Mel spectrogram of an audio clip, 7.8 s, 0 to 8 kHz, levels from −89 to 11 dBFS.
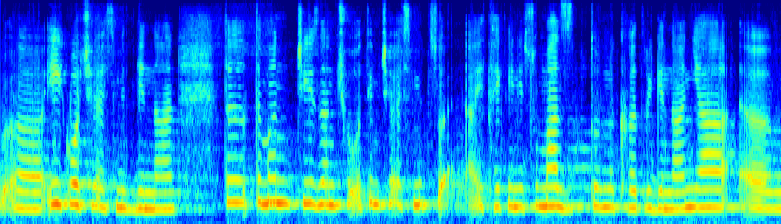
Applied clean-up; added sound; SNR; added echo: neural separator model SepFormer DNS4.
